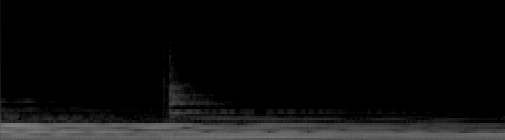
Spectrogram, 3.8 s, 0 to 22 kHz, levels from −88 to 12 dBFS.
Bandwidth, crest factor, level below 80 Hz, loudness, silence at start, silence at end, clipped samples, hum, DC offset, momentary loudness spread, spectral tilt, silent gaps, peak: 16 kHz; 16 dB; -72 dBFS; -43 LUFS; 0 s; 0 s; under 0.1%; none; under 0.1%; 9 LU; -5.5 dB/octave; none; -28 dBFS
